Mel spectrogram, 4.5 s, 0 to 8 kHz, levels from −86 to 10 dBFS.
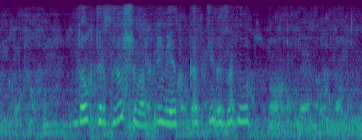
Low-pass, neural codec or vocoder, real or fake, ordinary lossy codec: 7.2 kHz; codec, 16 kHz, 4.8 kbps, FACodec; fake; none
